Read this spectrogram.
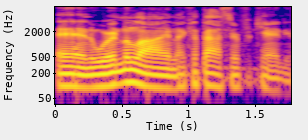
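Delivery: usual speaking voice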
